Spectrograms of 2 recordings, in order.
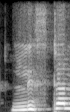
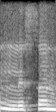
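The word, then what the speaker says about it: listen: तो कोई काम नहीं किया है, क्या काम नहीं किया है, लिसन, लिसन है यहाँ पर हमारा वर्ब, लिस्टन नहीं है, लिसन है, ठीक है। इसमें टी साइलेंट होता है, लिसन हमेशा टू के साथ ही आता है, ठीक है ना।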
